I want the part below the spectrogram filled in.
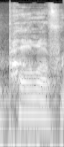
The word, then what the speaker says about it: Pallof: Then pull-off rotations, it's spelled P-A-L-L-O-F if you want to look those up on YouTube.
